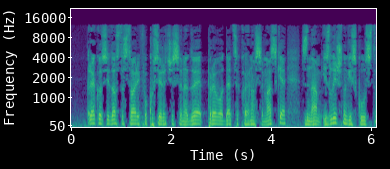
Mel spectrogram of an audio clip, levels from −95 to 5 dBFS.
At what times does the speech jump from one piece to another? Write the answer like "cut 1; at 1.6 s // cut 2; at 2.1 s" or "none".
none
